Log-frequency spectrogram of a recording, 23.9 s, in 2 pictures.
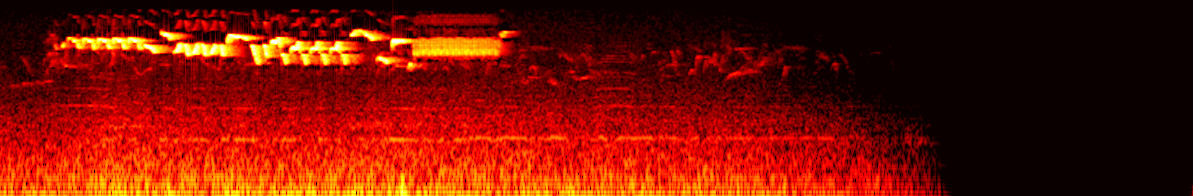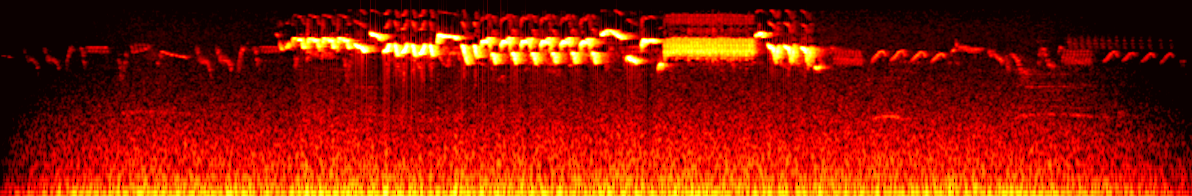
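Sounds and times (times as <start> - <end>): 
Eurasian wren song of rapid high trills: 0.4 - 8.4, 13.0 - 23.6.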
